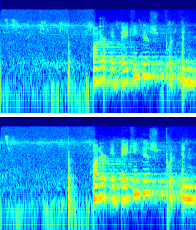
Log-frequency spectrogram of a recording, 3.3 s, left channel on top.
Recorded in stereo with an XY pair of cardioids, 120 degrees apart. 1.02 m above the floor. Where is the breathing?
No breathing in this recording.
